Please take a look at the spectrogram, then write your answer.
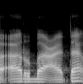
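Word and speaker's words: أربعة: Wa arbaata as enggak ada wunya Bunda? Waata wa arbaata wa enggak ada wau langsung arbaata saja.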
